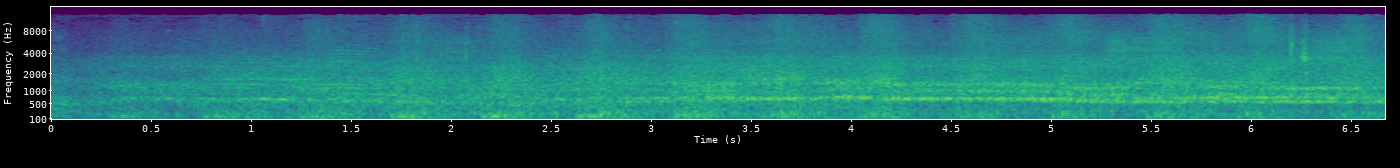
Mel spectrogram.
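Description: Stadium crowd at a Perpignan versus Clermont rugby match singing together, a loud, sustained roar of massed voices that swells slightly and carries on throughout.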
